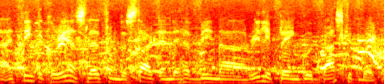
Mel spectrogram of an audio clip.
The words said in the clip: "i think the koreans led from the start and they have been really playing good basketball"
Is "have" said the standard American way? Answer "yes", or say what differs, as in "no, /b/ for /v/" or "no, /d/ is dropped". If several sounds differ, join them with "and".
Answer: yes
